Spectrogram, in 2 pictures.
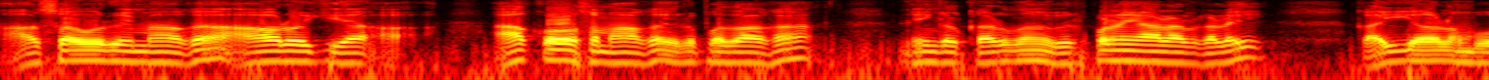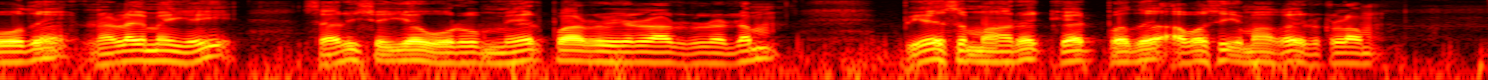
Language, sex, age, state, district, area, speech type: Tamil, male, 60+, Tamil Nadu, Namakkal, rural, read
